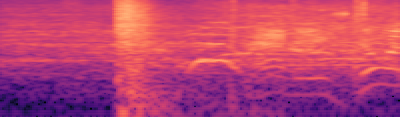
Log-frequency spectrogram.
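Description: One loud, heavy impact in a wrestling ring about half a second in, a blow landing and a body hitting the canvas-covered ring boards, followed by a brief ring-out. Voices follow.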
